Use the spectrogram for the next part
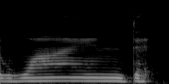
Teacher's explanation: Dit, with a very light tongue on the D.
